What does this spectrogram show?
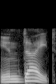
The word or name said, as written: indict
